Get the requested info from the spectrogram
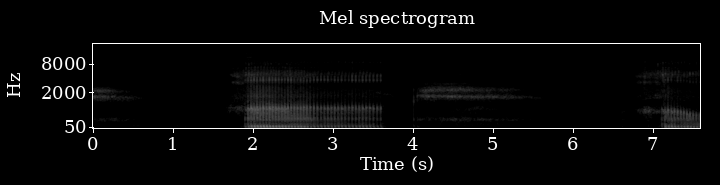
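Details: Realistic human snoring at night: loud, rattling snores on breathing in, each about two seconds, with quieter airy breaths out and silent gaps between them.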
